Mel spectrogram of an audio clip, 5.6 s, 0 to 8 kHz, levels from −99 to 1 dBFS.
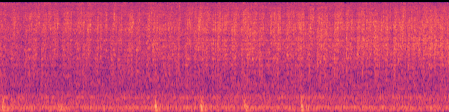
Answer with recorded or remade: recorded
